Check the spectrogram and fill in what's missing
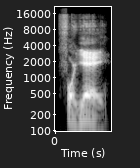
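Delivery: foyer corrected to foy-YAY; French pronunciation. Real, not acted. Reader correcting his own word, foyer as French foy-YAY.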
